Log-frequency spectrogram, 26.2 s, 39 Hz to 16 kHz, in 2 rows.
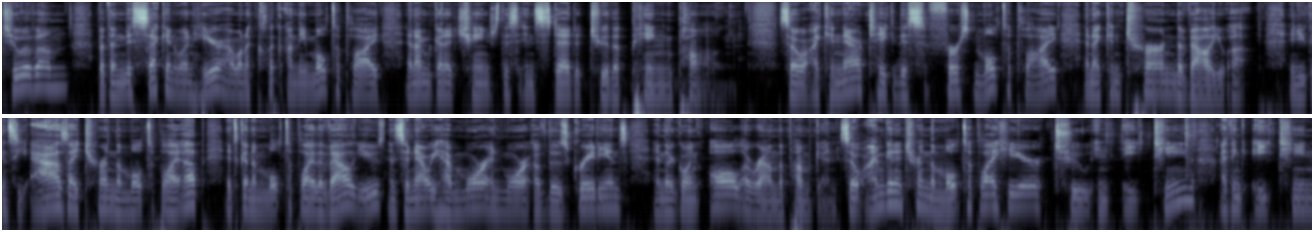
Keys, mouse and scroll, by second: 6.9 shift+middle click, 7.1-8.3 scroll up 1, 8.4-13.5 drag, 15.0-16.7 middle drag, 16.7 click, 16.9-19.2 middle drag, 19.2-21.4 drag, 21.4 a, 24.7 click, 25.5-26.2 middle drag.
